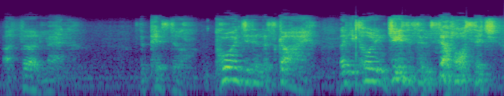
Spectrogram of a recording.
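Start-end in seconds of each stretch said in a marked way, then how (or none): 2.9-6.7 loud, building to a high shout; mounting intensity. Acted. Batman describing the man with a pistol, building loudly. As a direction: build steadily to a shouted finish. Building climax about the gunman.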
